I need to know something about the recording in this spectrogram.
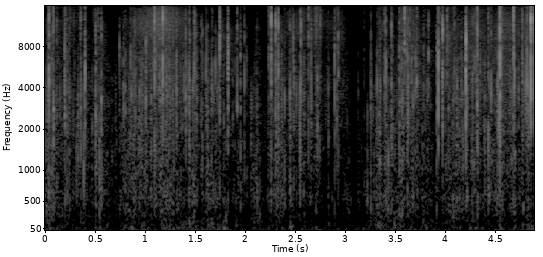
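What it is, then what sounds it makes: Thin plastic bag crinkled. Long dark-red nails and fingertips crumple and scratch a thin, clear, crinkly plastic garment bag holding a folded cream sweater, held close to the mic and lifted partly away. A dense, continuous crackle of bright crinkles and scratchy rustles runs throughout at a steady level, with no ring after each sharp snap.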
